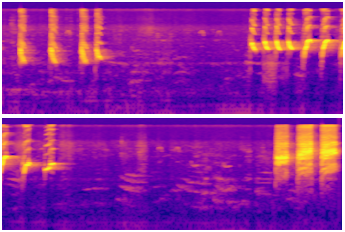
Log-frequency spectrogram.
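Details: Fierce greater green leafbird song used as a provocation for other leafbirds: scattered sharp chirps, then a fast string of about eleven clipped whistled notes, silence, and a final burst of harsh squawks.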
